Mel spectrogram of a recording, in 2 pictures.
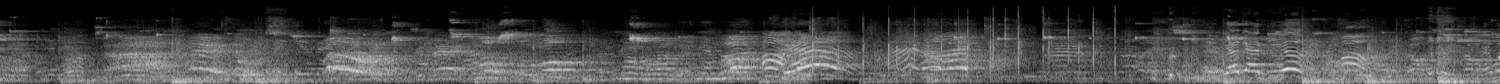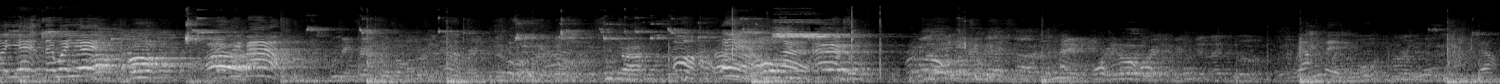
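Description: Basketball bouncing on a wooden gym floor during a game, with players' shouts and calls echoing around the hall.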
